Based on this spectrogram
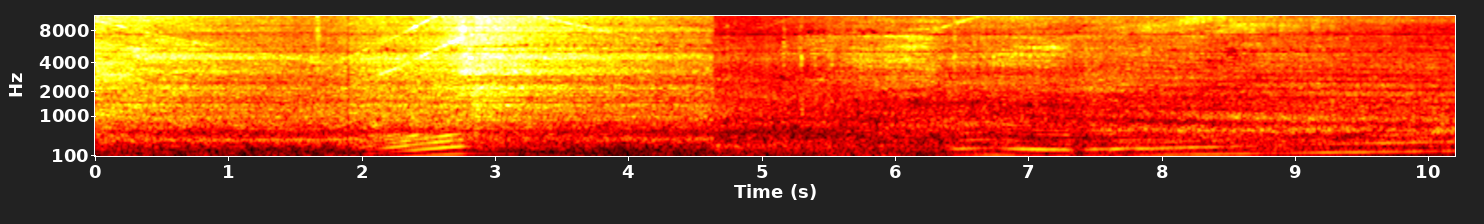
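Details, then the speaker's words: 2015 Audi B8.5 A4 allroad/Avant with a newly installed CTS intake, casual driving: a clear whistle climbs in pitch each time the throttle opens and falls back off it, over engine and road noise, like a supercharger or airplane; normal turbo spool. "All right, so the intake is now on. It actually sounds like a like a procharger almost. Doesn't sound like a how I would think a traditional turbo would sound. Sound like an actual airplane."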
